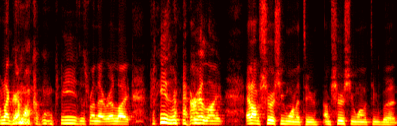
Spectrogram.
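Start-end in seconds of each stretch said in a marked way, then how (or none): none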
